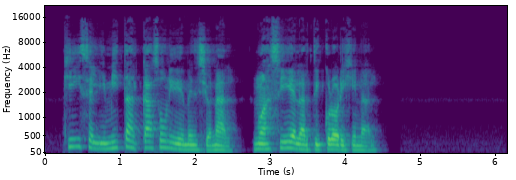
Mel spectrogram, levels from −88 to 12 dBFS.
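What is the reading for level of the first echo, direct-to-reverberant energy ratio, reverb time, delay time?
−21.0 dB, no reverb audible, no reverb audible, 77 ms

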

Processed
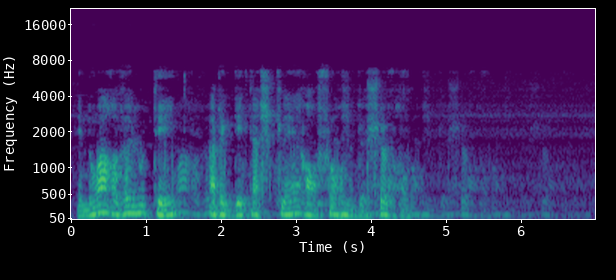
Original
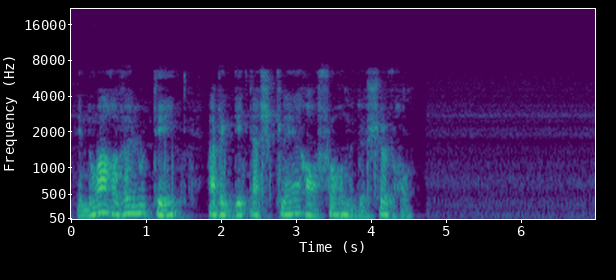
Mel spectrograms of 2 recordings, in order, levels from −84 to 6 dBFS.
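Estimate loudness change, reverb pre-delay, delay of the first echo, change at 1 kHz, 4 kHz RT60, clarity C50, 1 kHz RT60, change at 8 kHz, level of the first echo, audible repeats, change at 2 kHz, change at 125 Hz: 0.0 dB, no reverb audible, 1,076 ms, 0.0 dB, no reverb audible, no reverb audible, no reverb audible, can't be measured, −17.0 dB, 3, 0.0 dB, 0.0 dB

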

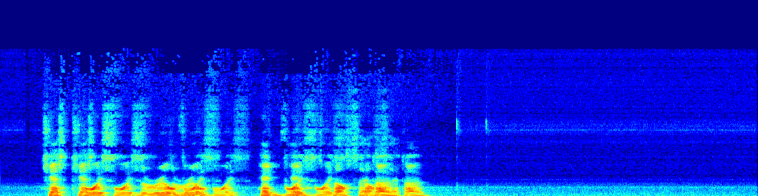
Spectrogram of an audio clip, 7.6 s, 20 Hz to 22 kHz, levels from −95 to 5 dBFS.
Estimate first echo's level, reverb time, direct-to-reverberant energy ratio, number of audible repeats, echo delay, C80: −4.5 dB, no reverb audible, no reverb audible, 1, 295 ms, no reverb audible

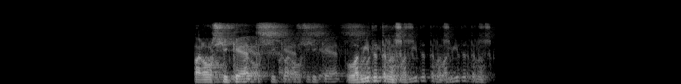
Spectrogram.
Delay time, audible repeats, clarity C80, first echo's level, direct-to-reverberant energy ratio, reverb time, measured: 78 ms, 5, no reverb audible, −13.5 dB, no reverb audible, no reverb audible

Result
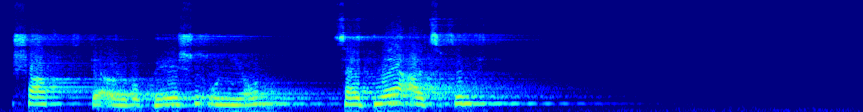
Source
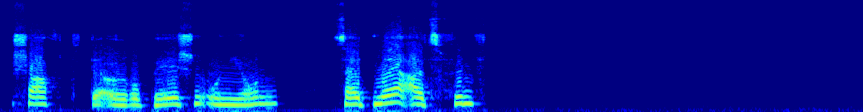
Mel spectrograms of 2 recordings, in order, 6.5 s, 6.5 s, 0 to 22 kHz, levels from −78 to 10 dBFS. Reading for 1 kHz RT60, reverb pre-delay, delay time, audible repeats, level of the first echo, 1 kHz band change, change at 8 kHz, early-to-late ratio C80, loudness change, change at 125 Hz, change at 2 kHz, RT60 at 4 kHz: 2.0 s, 8 ms, 123 ms, 1, −12.5 dB, +1.0 dB, +1.0 dB, 8.5 dB, +0.5 dB, −0.5 dB, +0.5 dB, 1.9 s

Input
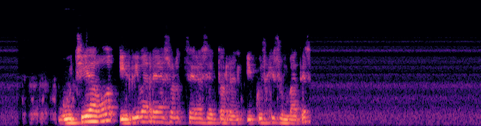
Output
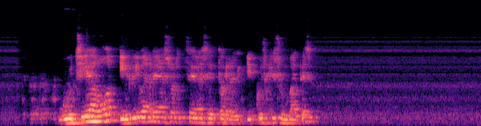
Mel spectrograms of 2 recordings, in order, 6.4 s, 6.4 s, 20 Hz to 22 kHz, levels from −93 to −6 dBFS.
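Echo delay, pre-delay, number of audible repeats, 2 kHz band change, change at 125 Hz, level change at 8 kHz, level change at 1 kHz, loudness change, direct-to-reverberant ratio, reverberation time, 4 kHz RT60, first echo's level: no echo audible, 3 ms, no echo audible, +3.5 dB, +3.5 dB, can't be measured, +2.0 dB, +2.5 dB, 2.5 dB, 0.40 s, 0.45 s, no echo audible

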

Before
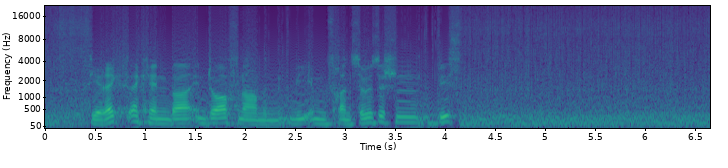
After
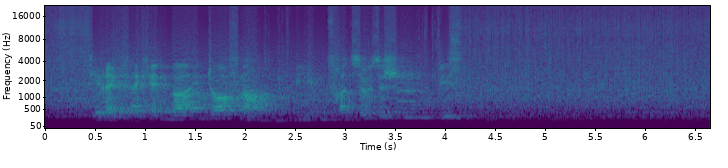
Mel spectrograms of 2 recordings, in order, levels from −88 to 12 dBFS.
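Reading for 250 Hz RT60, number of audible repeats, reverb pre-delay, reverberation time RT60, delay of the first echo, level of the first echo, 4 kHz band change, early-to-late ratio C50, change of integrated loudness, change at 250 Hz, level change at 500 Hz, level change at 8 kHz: 1.5 s, no echo audible, 3 ms, 1.2 s, no echo audible, no echo audible, +0.5 dB, 6.5 dB, −6.0 dB, −32.5 dB, −15.5 dB, 0.0 dB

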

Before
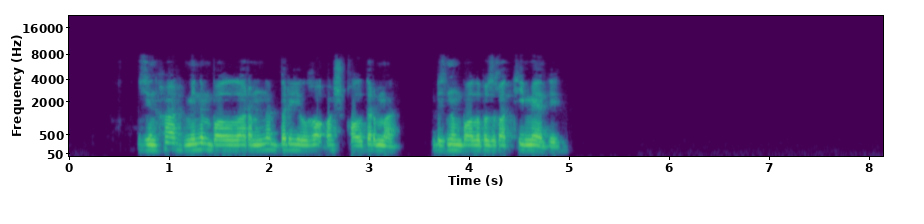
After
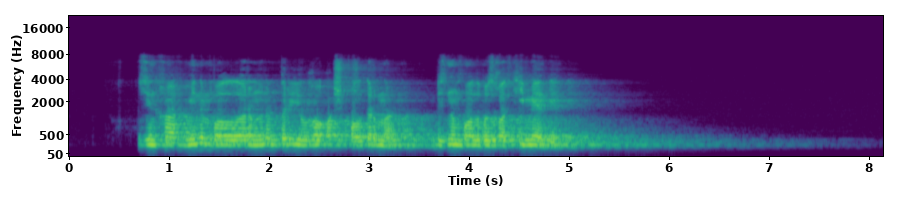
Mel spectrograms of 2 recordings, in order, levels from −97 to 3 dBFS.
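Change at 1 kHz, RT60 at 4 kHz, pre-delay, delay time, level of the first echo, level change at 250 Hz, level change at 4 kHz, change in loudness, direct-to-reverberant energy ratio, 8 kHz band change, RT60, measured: +6.5 dB, 1.1 s, 3 ms, 173 ms, −12.0 dB, +6.5 dB, +6.0 dB, +6.5 dB, 6.5 dB, can't be measured, 2.2 s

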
